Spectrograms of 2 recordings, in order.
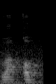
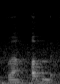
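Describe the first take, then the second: First: The final consonant stops flat without echo. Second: The final consonant bounces with a short echo. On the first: The speaker calls it wrong. "Awalnya waqab" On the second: The speaker calls it right. "Waqab harus ada pantulan"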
